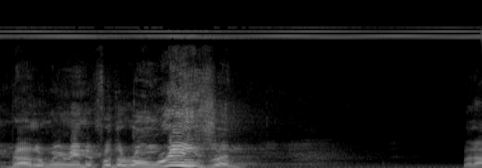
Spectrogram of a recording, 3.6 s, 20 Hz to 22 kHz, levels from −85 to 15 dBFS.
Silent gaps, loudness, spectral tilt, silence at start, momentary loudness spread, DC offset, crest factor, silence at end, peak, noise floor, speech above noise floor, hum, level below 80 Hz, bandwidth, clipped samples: none; -26 LUFS; -2 dB/octave; 0 s; 27 LU; under 0.1%; 20 dB; 0 s; -8 dBFS; -53 dBFS; 26 dB; none; -68 dBFS; 19 kHz; under 0.1%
